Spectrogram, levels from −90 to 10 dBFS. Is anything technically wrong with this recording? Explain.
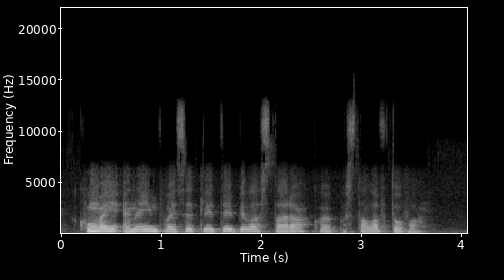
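Yes. Throughout the speech the treble is unstable and a gritty haze sits on the sound, most likely from Bluetooth SBC compression at a low bit allocation, consistent with roughly 80 kbps. SBC splits the signal into a few wide sub-bands and allocates bits without a hearing model, so the upper bands get starved and the rest are quantised coarsely. On a spectrogram the top bands blink on and off in blocky patches, with grainy noise and aliasing smeared between harmonics.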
